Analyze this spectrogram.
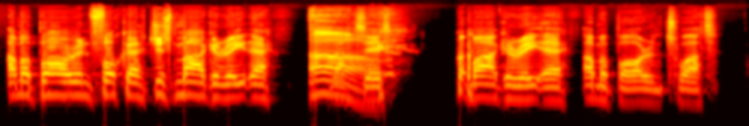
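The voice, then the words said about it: Loud, angry-sounding accent. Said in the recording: “I think I've got quite an angry voice, like loud ... your accent definitely lends itself to anger ... I sound angry ordering a fucking pizza.”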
